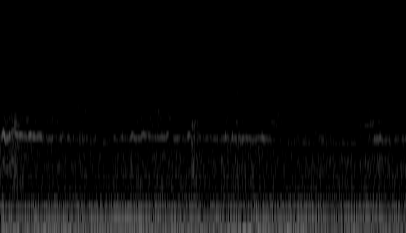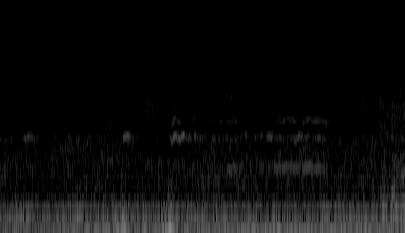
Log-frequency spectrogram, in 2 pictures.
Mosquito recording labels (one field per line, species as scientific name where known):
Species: Anopheles arabiensis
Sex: female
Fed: unfed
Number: one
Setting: cup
